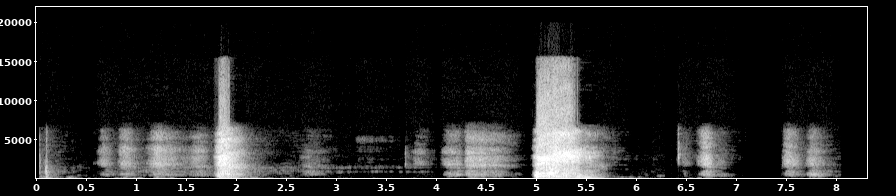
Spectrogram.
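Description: Two loud, sudden sneezes, each preceded by quick catching breaths, with soft breathing between.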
